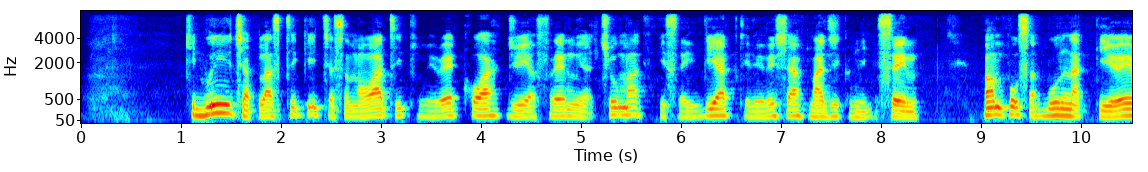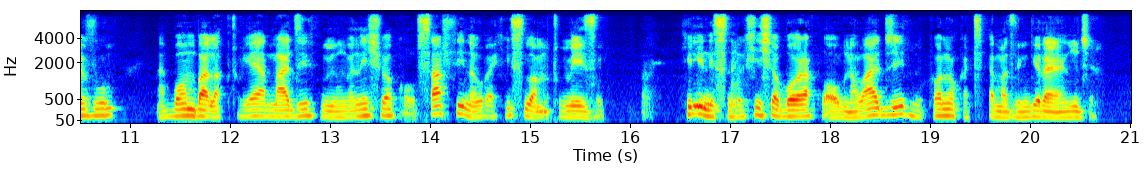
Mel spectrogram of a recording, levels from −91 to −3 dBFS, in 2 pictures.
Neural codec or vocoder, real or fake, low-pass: codec, 16 kHz, 2 kbps, FunCodec, trained on LibriTTS, 25 frames a second; fake; 7.2 kHz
